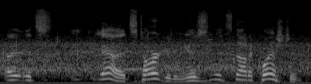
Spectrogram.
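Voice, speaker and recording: A man's voice: high-pitched, lively intonation, a little fast, a loud crowd. An American man giving conversational football analysis as a radio color commentator, repeating words for emphasis. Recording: very noisy stadium radio broadcast. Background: loud stadium ambience.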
